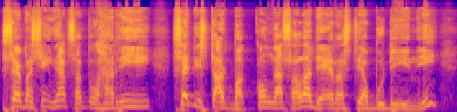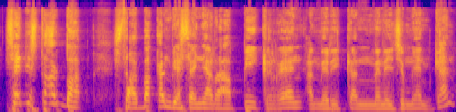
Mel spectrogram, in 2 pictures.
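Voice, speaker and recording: A middle-aged man with an Indonesian accent preaching a sermon as a pastor, telling stories with sudden loud exclamations and low asides. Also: animated, normal speed, breathy edge. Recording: live church stream with faint music behind.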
